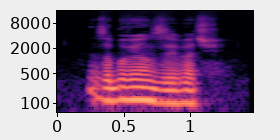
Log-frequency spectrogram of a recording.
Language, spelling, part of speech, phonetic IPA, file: Polish, zobowiązywać, verb, [ˌzɔbɔvʲjɔ̃w̃ˈzɨvat͡ɕ], LL-Q809 (pol)-zobowiązywać.wav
